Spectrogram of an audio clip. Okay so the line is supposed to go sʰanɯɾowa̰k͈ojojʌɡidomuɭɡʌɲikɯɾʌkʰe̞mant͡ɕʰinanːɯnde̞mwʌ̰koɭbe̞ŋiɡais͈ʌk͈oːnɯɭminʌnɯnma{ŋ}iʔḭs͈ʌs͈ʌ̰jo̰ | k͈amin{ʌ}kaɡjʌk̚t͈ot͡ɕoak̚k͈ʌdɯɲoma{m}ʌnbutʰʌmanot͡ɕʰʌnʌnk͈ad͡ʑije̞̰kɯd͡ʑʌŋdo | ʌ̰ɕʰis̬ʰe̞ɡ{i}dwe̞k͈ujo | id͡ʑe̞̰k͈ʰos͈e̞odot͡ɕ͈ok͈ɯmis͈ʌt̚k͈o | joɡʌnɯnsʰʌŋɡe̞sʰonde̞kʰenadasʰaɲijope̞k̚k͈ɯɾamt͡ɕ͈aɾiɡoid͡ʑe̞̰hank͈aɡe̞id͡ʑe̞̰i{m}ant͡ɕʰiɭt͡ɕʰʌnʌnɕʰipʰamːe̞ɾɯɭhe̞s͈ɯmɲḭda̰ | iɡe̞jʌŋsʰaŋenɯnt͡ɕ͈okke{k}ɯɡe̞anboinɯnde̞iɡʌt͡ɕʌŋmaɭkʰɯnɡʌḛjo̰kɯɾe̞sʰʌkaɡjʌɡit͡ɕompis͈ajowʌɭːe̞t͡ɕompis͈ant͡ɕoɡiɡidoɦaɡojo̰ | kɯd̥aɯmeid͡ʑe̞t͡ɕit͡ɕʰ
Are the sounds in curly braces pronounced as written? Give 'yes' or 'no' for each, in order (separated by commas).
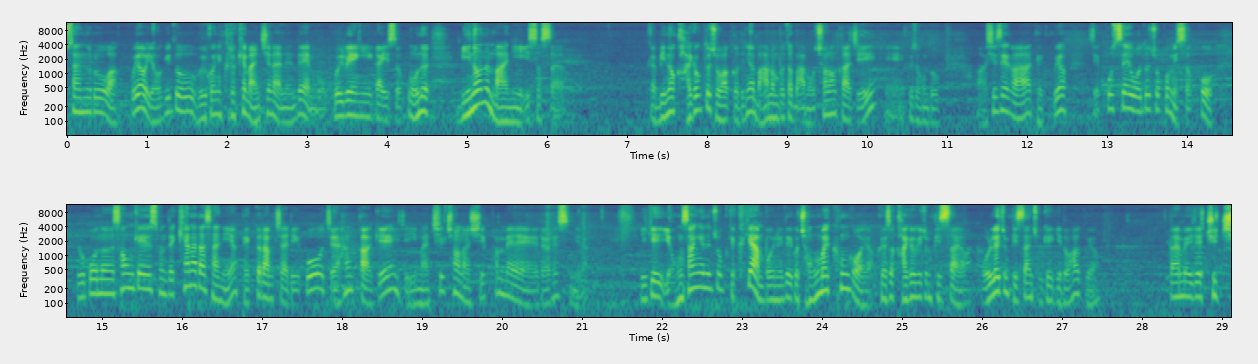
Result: no, yes, no, no, yes, no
